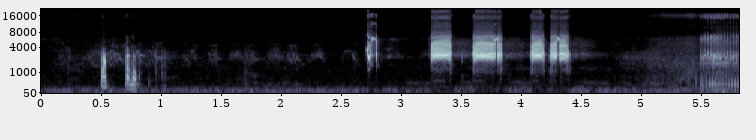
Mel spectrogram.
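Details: Sindhi black francolin (kala teetar) calling fast and spiritedly: two short harsh notes, a sharp note after a pause, then four loud, grating, buzzy notes in quick succession, ending in a noisy burst.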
